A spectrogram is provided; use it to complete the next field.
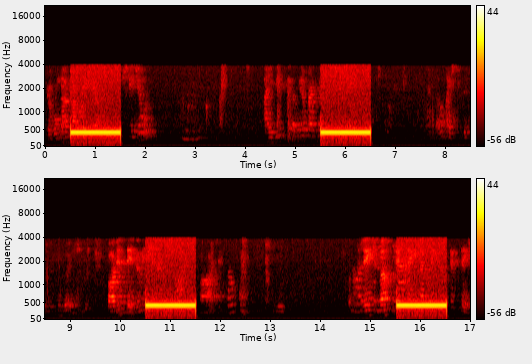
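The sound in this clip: While a call is being placed, a telephone ringing tone sounds as four steady mid-pitched beeps, each about one second long and spaced evenly about five seconds apart. Faint talking fills the gaps between beeps.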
